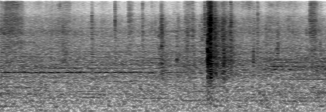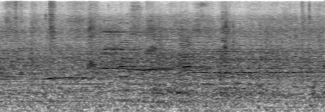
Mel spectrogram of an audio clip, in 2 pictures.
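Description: Supermarket ambience: background music and distant voices over a steady hubbub, with one sharp clatter about two seconds in.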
